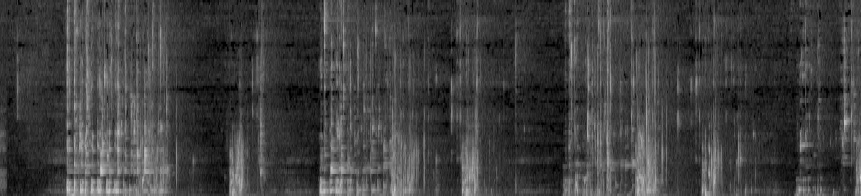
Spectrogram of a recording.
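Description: A young man gulps and slurps a drink loudly.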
